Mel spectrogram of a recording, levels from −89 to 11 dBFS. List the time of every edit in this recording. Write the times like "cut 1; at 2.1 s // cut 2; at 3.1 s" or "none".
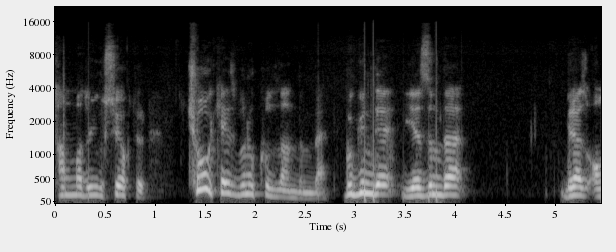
cut 1; at 2.8 s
